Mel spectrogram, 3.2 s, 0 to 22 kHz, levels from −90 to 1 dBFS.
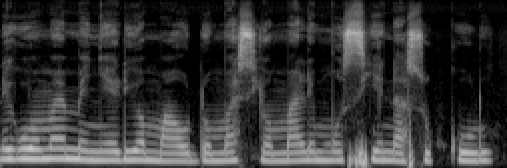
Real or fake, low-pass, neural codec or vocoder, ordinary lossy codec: real; none; none; none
